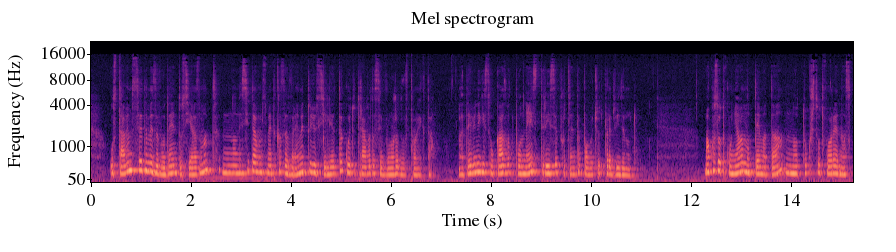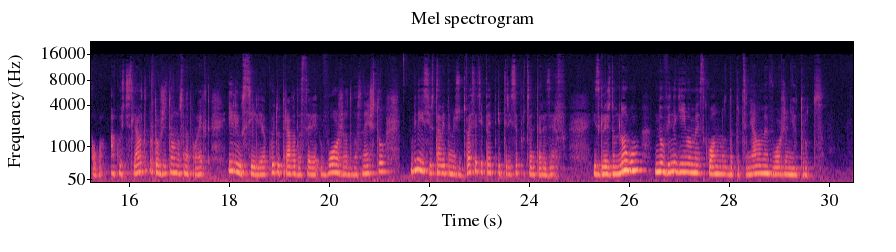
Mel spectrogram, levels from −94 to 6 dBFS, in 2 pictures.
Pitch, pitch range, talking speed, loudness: 175 Hz, 155-195 Hz, 150 wpm, -23 LUFS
